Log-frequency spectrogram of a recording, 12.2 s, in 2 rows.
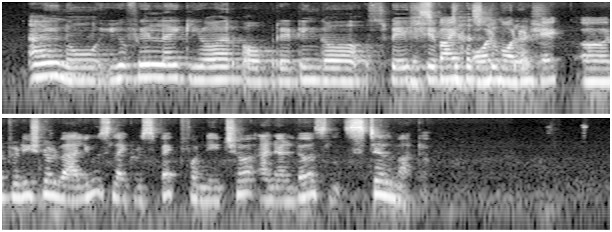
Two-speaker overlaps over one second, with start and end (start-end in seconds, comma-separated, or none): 4.0-5.5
